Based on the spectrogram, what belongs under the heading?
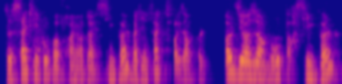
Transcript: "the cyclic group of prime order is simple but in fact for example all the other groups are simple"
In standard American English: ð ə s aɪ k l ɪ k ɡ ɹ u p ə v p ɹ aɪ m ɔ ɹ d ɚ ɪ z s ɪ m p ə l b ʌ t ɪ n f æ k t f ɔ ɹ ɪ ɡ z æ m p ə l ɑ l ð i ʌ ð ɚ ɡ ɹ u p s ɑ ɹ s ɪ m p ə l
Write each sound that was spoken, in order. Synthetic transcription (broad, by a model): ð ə s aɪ k l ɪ ɡ ɹ u p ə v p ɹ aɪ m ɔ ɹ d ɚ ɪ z s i m p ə l b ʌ t ɪ n f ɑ k t f ɔ ɹ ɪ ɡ z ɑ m p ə l ɑ l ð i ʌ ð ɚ ɡ ɹ u p ɑ ɹ s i m p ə l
